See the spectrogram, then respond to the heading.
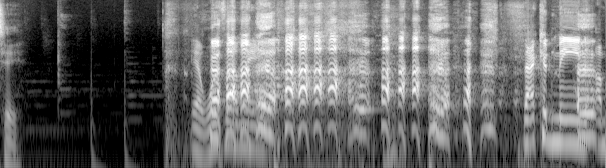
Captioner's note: laughing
